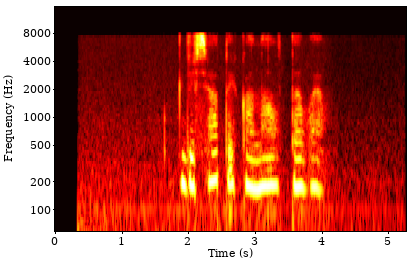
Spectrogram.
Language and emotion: Russian, neutral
